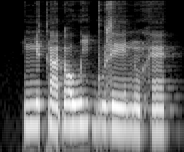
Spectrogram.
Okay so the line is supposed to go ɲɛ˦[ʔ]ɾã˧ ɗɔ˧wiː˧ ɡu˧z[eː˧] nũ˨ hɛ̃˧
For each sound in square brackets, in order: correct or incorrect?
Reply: incorrect, correct

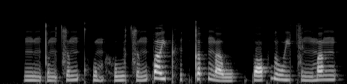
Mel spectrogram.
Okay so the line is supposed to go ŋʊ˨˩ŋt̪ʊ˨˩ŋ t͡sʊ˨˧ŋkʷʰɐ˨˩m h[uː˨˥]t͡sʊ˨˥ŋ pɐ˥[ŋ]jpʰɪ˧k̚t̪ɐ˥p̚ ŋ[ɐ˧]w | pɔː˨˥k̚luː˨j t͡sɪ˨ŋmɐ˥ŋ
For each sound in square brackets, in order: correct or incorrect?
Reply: incorrect, incorrect, incorrect

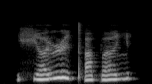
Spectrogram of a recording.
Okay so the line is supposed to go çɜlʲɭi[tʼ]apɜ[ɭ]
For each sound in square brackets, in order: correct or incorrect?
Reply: correct, incorrect

